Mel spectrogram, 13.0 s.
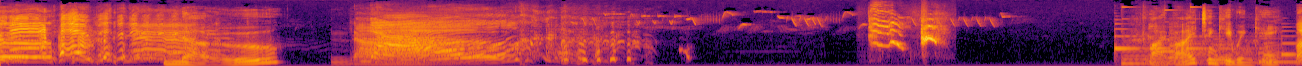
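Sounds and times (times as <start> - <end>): voices: 0.0 - 6.4
birds chirping: 5.0 - 13.0.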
